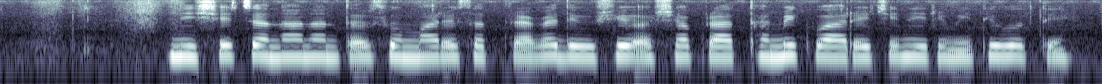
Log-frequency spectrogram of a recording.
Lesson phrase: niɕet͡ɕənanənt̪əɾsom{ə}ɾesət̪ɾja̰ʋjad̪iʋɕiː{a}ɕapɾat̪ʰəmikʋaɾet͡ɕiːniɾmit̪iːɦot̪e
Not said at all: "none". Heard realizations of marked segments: a, ə

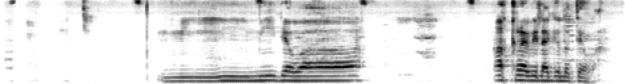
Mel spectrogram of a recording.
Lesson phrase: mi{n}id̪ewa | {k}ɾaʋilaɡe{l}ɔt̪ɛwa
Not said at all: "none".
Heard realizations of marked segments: m, k, l

